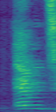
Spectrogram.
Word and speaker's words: empty: empty فارغ، empty البي هنا silent.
